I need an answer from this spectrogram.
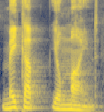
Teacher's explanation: often, if you like, you can link makeup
